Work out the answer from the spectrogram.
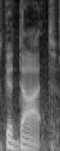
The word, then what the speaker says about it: Gadot: So yeah, you have Gal Gadot playing the it's Gadot. I call it Gadot. I respect her enough to say her name properly.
